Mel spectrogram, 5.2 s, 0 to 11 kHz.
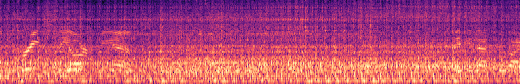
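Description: A P.E. 210 engine, freshly given a top-end inspection and carbon clean-out, revs at raised RPM with a loud, steady, buzzing drone that holds up close without a break.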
